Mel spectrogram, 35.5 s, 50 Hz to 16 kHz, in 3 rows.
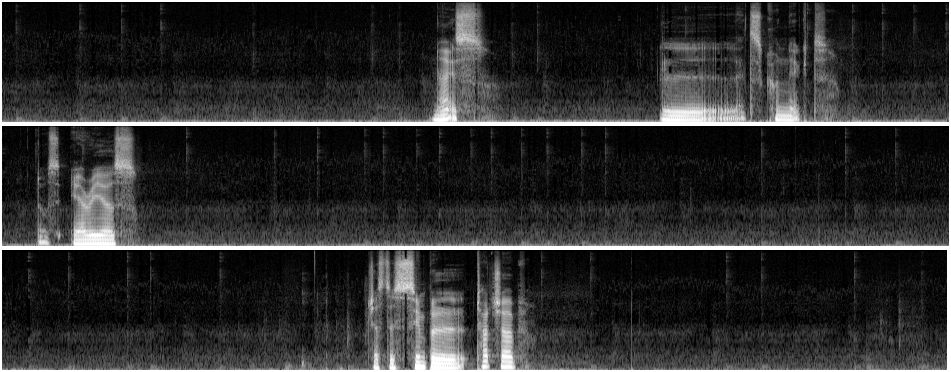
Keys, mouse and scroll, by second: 3.1-5.9 middle drag, 5.9-6.4 scroll down 1, 6.4-8.5 middle drag, 8.5-27.9 drag, 27.9 ctrl+z, 28.8-34.7 drag, 34.7-35.2 scroll down 2, 35.2 middle click.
